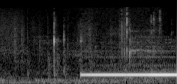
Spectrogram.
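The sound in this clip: A telephone call being dialled: a few soft clicks, then a single loud, steady tone of about one second that cuts off abruptly.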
